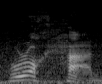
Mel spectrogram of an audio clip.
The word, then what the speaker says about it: Brochan: The other thing is, I believe this trailer is pronounced Brochan, as in almost as in broken, but Brochan, which I've been mispronouncing quite a bit for quite a while.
